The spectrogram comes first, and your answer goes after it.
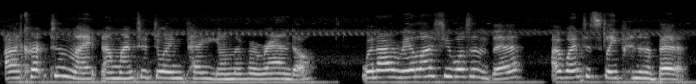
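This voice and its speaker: A woman's voice: sits high, normal speed, close to an everyday voice. A girl of ten or eleven playing a frightened, remorseful boarding-school pupil in an amateur radio play, plaintive and earnest. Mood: upset, remorseful. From Australia. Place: at home over a video call. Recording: noisy home video-call recording.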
